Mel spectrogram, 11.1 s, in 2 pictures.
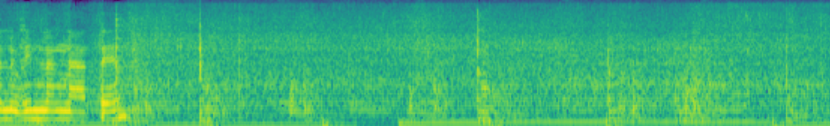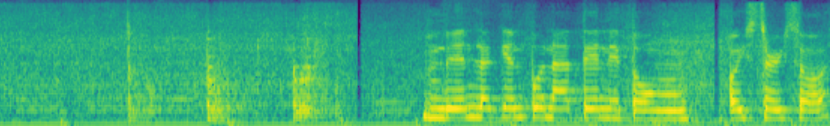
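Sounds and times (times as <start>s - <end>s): spatula tapping pan: 0.0s - 7.9s
chicken sizzling in hot oil: 0.0s - 8.0s, 8.8s - 11.0s
wooden spatula scraping pan: 0.0s - 8.0s.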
